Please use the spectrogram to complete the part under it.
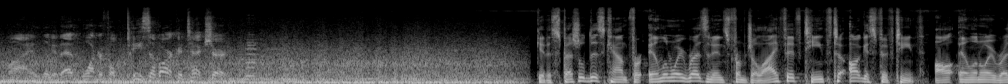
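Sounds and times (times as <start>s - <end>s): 
dense traffic noise with engine rumble: 0.0s - 5.4s
speech: 0.4s - 3.3s, 5.4s - 10.0s
vehicle horn honking in traffic: 2.4s - 2.8s.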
